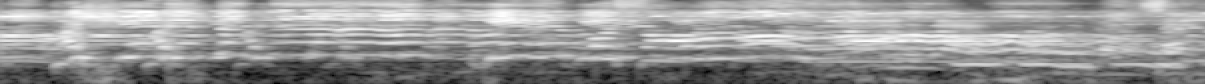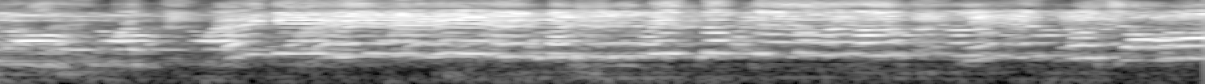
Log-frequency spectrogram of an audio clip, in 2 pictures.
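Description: A boy singing a naat solo into a handheld microphone, the melody gliding and ornamented.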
